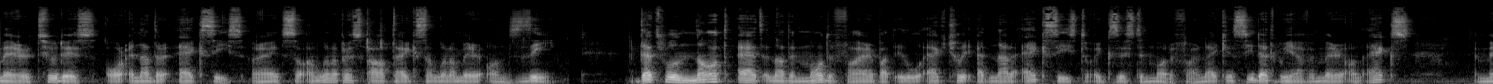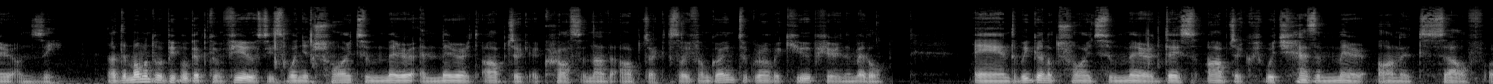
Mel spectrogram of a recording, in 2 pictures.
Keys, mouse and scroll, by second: 1.0 middle click, 1.3 middle click, 2.0 middle click, 3.7 alt+x, 5.1 click, 6.3 ctrl+`, 7.0-7.7 drag, 16.1 2, 17.0 shift+3, 17.1 middle click, 17.6 g, 18.0 x, 19.1 click, 21.7 shift+a, 22.7 click, 23.9 middle click, 24.4 shift+middle click, 25.2 click, 25.8 shift+middle click, 26.3 g, 27.3 right click, 29.4 scroll down 1, 29.8 middle click.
